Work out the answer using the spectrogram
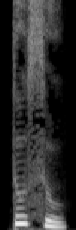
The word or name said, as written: ತುಸು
